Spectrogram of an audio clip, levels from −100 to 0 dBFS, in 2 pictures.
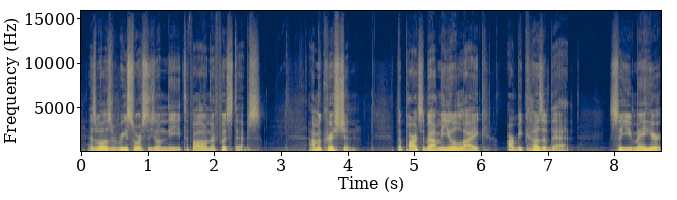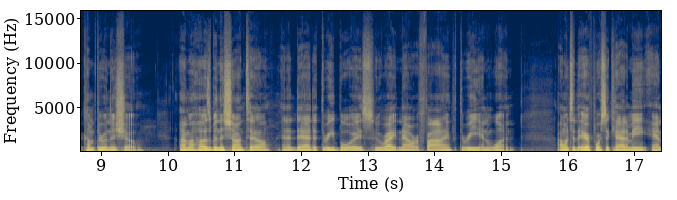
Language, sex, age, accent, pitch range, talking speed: English, male, 30-49, American, 100-125 Hz, 210 wpm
